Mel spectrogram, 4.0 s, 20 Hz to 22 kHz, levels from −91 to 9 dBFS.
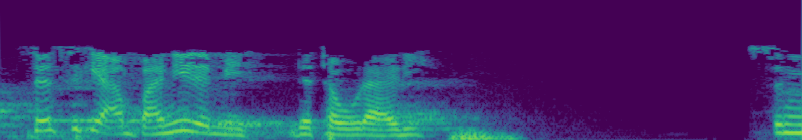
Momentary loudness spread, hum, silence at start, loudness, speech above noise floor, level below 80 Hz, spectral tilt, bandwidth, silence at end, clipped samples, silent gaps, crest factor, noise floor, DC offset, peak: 10 LU; none; 0 s; -14 LUFS; 67 dB; -30 dBFS; -4.5 dB/octave; 5.8 kHz; 0 s; under 0.1%; 3.53-3.72 s; 16 dB; -80 dBFS; under 0.1%; 0 dBFS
